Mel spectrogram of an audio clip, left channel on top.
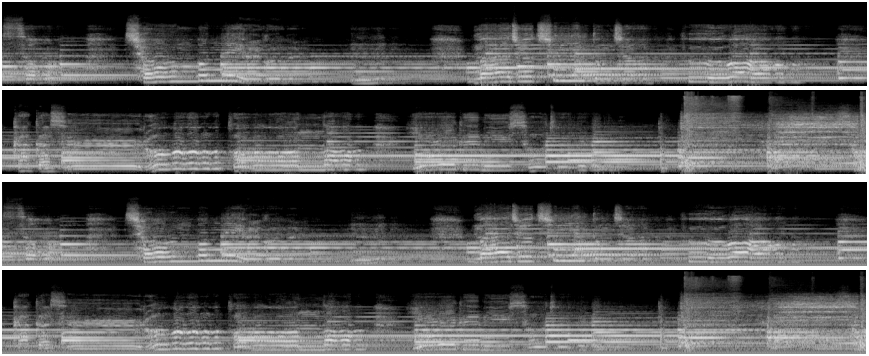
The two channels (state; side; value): noise; right; hum, 17 dB below the sound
